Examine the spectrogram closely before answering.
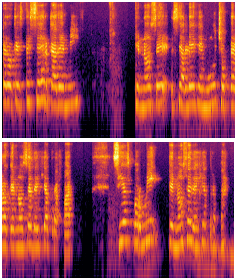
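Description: A woman with a high voice speaks at a fairly slow pace, keeping her loudness very even and her intonation fairly even. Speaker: hypnosis client. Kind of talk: emotional testimony. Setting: video call. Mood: earnest, emotional. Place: home room. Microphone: video call.

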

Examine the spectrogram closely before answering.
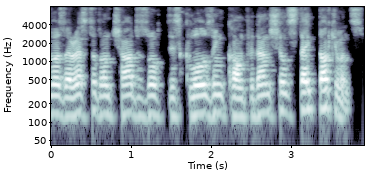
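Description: With a Turkish accent, a man talks at a moderate pace and a fairly high pitch. His intonation is monotone and flat, and the background is quiet. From Turkey. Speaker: assistant professor, art critic; panelist. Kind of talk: panel discussion. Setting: video call. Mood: serious, measured. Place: home room. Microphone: video call.

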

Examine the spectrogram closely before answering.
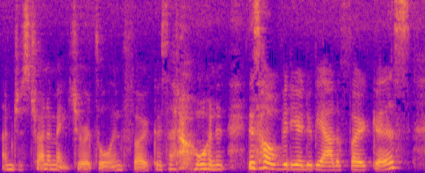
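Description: Delivered at a very fast pace with ordinary pitch variation, this voice carries an Australian accent. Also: woman. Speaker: crafts and snail mail vlogger. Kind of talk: casual vlog unboxing. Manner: animated, excitable.

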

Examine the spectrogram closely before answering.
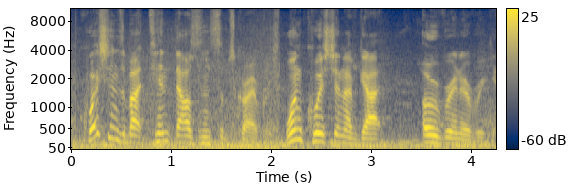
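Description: A man speaks at a moderate pace with music in the background. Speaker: vlogger. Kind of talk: casual vlog chat. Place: street. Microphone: phone near.

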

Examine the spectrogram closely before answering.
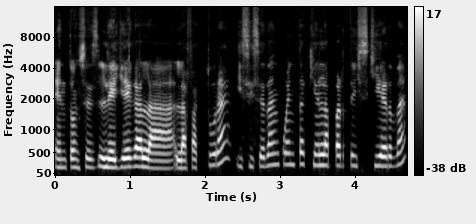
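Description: Against a quiet background, a woman talks at a moderate pace with ordinary pitch variation, the sound dry with no echo. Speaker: software engineer; presenter. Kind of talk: conference presentation. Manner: hesitant, many fillers. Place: home room. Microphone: webcam.

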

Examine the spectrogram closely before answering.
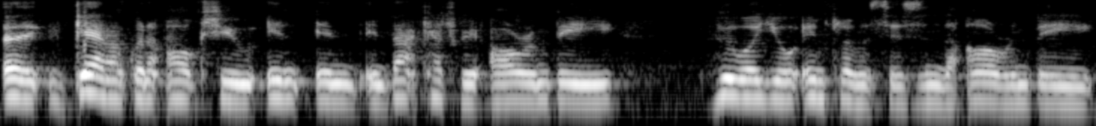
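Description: A woman speaks in a low voice with a dark, mellow tone. Her intonation is fairly even. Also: fairly quick pace.

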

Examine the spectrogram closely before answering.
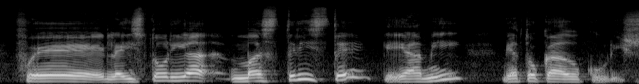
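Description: Moving at a very slow pace, a man speaks in a fairly high pitch with lively intonation. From Costa Rica, Heredia province; Costa Rica. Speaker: retired radio journalist. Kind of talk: interview. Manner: hesitant with frequent fillers. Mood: reflective, calm. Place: studio. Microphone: lapel.

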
